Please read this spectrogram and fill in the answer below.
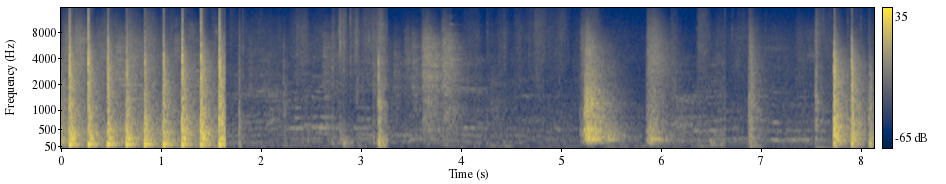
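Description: A wooden bread stamp struck rapidly on a round of flattened dough on a wooden board, about six sharp taps a second, stopping after about a second and a half. A single short thump follows about five seconds in, and a few more knocks come near the end.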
